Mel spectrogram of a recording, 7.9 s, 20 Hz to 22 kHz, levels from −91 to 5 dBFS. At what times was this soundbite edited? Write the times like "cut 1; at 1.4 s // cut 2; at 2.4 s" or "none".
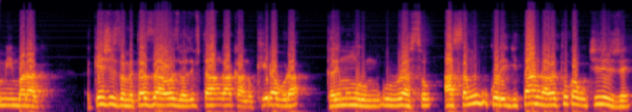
cut 1; at 3.9 s // cut 2; at 5.4 s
